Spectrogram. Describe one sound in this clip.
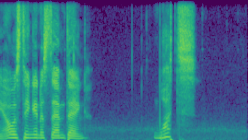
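A young woman speaks with animation into a microphone, in short bursts.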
